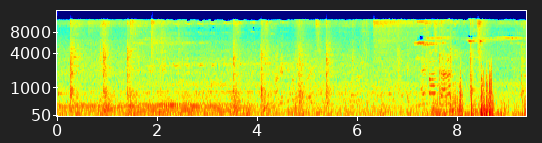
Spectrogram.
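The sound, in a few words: train passing at a station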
